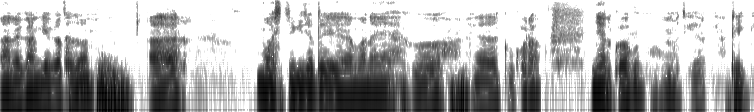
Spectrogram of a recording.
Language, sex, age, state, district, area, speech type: Santali, male, 30-45, West Bengal, Dakshin Dinajpur, rural, spontaneous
